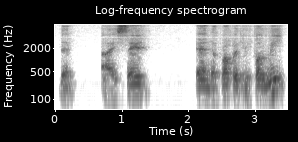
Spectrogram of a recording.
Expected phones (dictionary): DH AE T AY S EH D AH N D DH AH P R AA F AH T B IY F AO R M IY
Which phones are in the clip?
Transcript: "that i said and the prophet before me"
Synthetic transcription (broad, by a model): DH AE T AY S EH D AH N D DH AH P R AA P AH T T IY F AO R M IY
